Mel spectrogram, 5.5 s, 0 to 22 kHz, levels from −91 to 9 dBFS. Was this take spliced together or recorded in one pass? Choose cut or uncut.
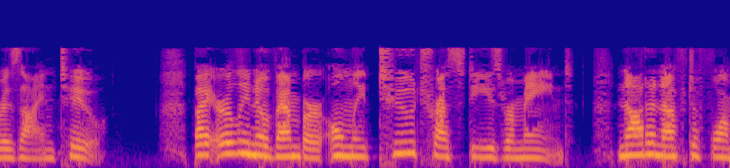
uncut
